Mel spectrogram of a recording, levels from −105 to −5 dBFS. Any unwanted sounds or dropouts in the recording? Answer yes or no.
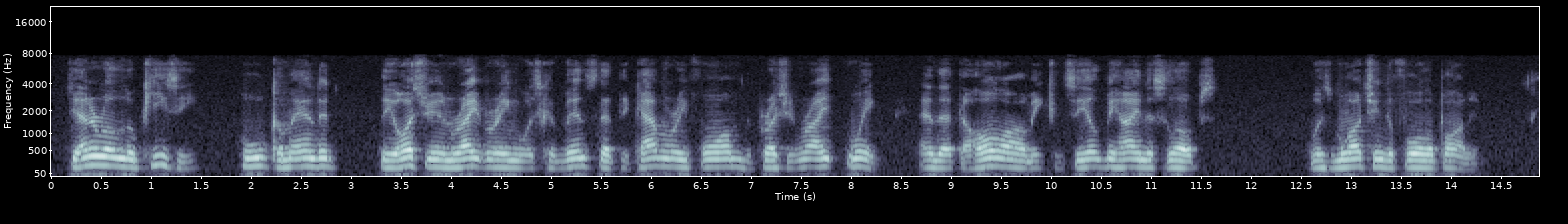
no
